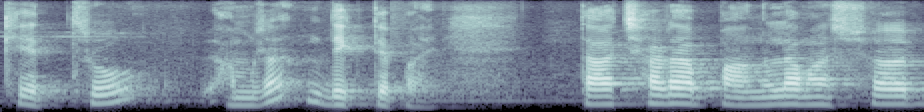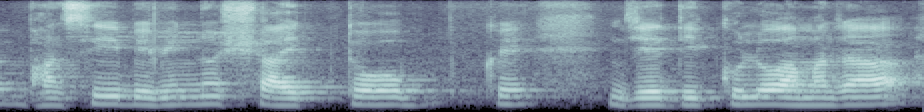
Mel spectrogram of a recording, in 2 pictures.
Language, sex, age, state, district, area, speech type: Bengali, male, 30-45, West Bengal, Purulia, urban, spontaneous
